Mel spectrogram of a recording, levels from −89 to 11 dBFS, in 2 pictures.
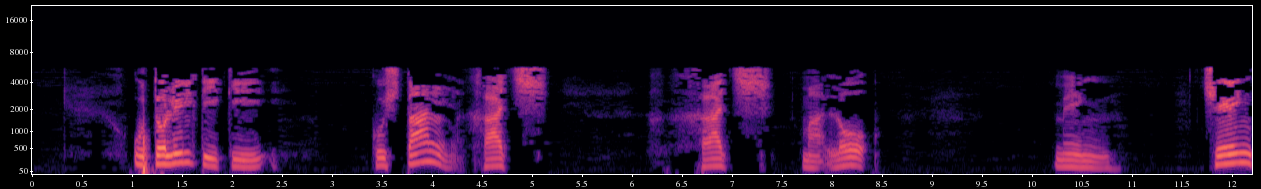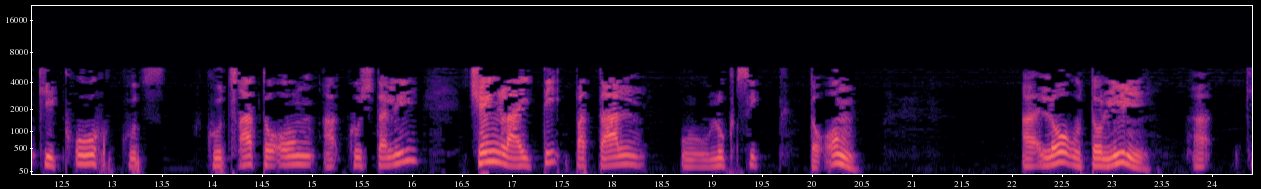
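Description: From start to finish the speech has nothing above 5.6 kHz and carries heavy watery, swirling artefacts, likely from MP3 compression at a very low bitrate, around 15 kbps. Starved of bits, the encoder cuts the treble at that fixed point and drops weak frequency lines that flicker on and off between frames, so s sounds chirp metallically and onsets smear. A plain low-pass filter would dull the sound but leave what remains steady rather than bubbling.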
